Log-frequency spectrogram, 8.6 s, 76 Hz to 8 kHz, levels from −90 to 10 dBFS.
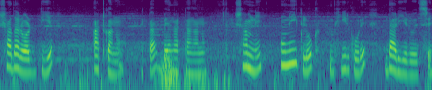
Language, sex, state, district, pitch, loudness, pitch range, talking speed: Bengali, female, Jharkhand, Jamtara, 215 Hz, -17 LUFS, 185-245 Hz, 95 wpm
